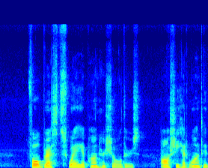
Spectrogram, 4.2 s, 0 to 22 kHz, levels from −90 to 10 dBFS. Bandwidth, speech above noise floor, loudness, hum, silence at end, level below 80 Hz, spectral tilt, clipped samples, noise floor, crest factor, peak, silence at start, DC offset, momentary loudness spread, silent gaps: 19.5 kHz; 34 dB; -25 LUFS; none; 0 s; -80 dBFS; -5.5 dB/octave; under 0.1%; -58 dBFS; 20 dB; -4 dBFS; 0.6 s; under 0.1%; 13 LU; none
